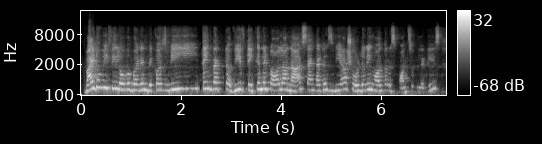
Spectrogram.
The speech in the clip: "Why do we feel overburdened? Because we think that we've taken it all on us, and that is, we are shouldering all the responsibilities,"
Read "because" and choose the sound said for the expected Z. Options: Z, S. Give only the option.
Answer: Z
